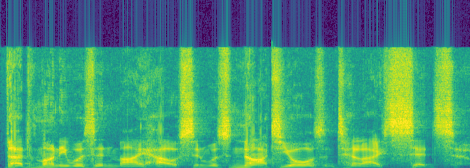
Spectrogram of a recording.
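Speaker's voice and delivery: cold whispered threat; whispered menace. Acted. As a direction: whisper it with a chuckle behind it. Roderick chuckling, menacing.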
